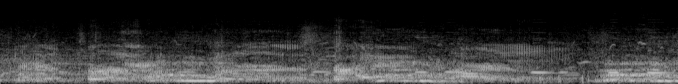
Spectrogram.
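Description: A pride of lions growling and snarling repeatedly while attacking a Cape buffalo, in rough calls that overlap one another. In the last second and a half a short note repeats a few times at an even pace.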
